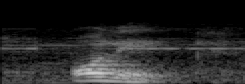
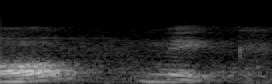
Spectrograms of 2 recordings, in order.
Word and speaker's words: অনেক: একটাকে বলা হয়েছে যে অনেক, অ, লক্ষ্য করো উচ্চারণটা অ, তাই না? অনেক।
